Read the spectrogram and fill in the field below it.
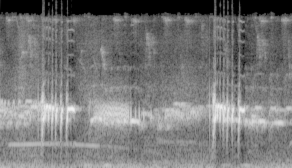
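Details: Zebra dove of local stock, loud and long-winded, calling out to a rival: two strong rolling coo bursts about two and a half seconds apart, with steady background trilling and a thin held whistle.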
